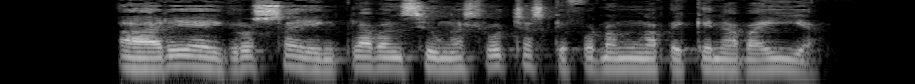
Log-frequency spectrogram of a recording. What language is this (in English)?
Galician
